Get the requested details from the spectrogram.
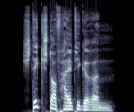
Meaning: strong dative masculine/neuter singular comparative degree of stickstoffhaltig
- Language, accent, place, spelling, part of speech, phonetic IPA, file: German, Germany, Berlin, stickstoffhaltigerem, adjective, [ˈʃtɪkʃtɔfˌhaltɪɡəʁəm], De-stickstoffhaltigerem.ogg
